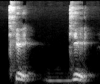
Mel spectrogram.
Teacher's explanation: O Q e G, você já vê que a língua, o dorso da língua, ela sobe, né? Esse dorso faz que, G, ele sobe e encontra ali o palato, né?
